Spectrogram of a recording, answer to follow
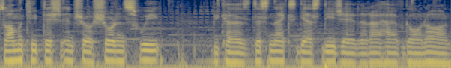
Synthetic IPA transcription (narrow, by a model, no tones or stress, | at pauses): soʊãɪ̃məkʰip̚dɪʃɪ̃nt͡ʃɹ̥oʊʃɔɹɾɨ̃nswit̚ | b̥ɨkʰʌzðɪsnɛksɡ̥ɛsd̥id͡ʒeɪðɨɾaɪɨvɡõʊɪ̃ŋə̃n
